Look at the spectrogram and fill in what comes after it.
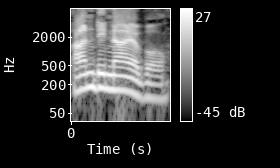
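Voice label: "undeniable", English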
